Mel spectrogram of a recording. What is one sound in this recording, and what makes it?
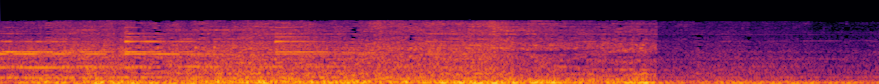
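Diesel locomotives rumble loudly as they pass close by.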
